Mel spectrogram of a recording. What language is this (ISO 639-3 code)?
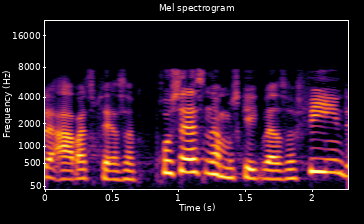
dan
